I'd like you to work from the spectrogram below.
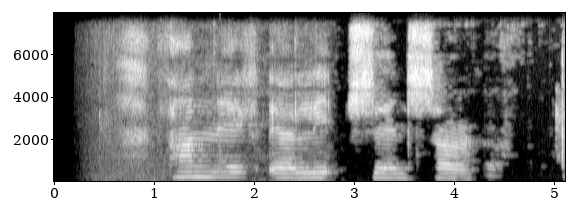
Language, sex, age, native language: Icelandic, female, 7, Icelandic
